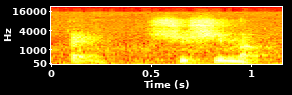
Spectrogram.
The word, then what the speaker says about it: Tsushima: Tsushima, it's got a T at the beginning. Right, but you don't pronounce the T. Whatever, fine. Tsushima.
